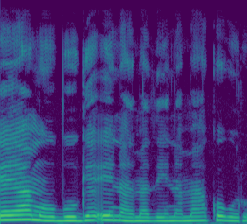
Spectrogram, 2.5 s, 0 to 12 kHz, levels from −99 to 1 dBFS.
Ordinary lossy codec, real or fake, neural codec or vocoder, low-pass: none; real; none; none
